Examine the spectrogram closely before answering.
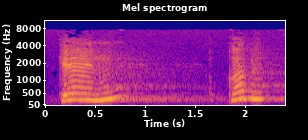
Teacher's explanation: الباء هنا لازم تقلقلها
